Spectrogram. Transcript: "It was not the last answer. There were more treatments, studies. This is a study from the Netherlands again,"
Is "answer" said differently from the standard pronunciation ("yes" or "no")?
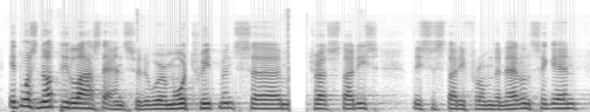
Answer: no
